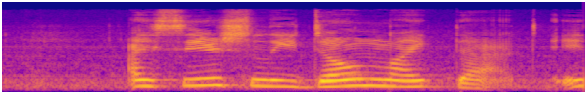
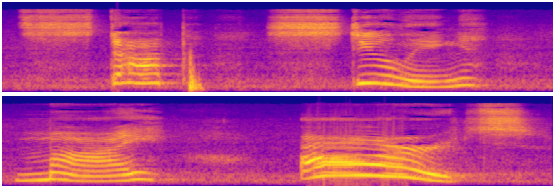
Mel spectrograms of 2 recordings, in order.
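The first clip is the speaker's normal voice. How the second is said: drawn out words, art yelled much higher and louder; slow build to a shout; 3 semitones higher, 3 dB louder, much slower than usual. Acted. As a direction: stretch it, then explode on art.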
